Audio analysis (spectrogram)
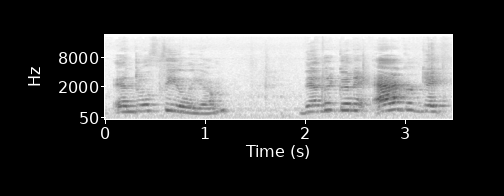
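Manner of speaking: normal talking voice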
